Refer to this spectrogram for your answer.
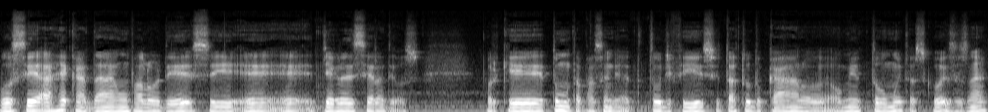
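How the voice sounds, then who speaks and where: A man talks at a fairly slow pace and medium pitch, with monotone, flat intonation. Light background noise can be heard. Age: 60s. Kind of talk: radio interview. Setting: radio studio. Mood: grateful, reflective. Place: office. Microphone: video call.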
